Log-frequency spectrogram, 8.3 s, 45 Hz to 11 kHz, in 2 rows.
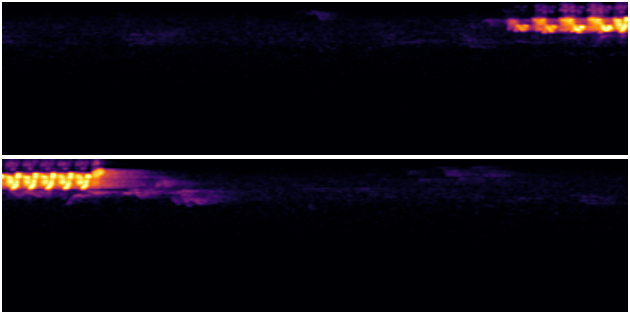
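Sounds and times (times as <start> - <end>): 
female Cerulean warbler singing a rapid buzzy series of high notes: 3.4 - 5.3.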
